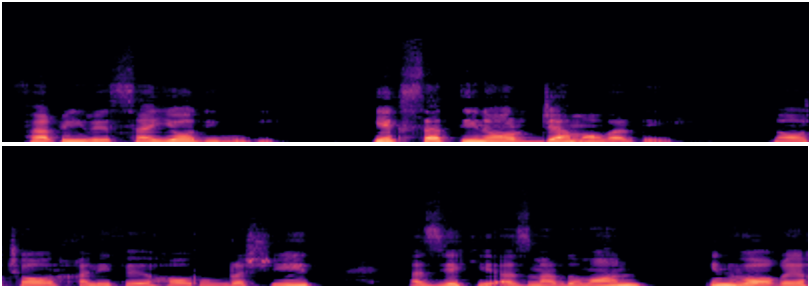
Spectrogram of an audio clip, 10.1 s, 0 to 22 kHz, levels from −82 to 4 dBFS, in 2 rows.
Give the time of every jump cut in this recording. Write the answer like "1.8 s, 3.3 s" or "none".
none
